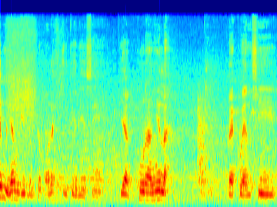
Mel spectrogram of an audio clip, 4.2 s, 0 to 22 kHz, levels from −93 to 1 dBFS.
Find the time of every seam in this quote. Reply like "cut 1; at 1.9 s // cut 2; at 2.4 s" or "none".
cut 1; at 1.7 s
